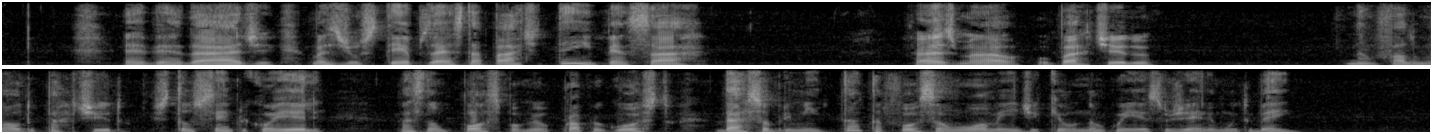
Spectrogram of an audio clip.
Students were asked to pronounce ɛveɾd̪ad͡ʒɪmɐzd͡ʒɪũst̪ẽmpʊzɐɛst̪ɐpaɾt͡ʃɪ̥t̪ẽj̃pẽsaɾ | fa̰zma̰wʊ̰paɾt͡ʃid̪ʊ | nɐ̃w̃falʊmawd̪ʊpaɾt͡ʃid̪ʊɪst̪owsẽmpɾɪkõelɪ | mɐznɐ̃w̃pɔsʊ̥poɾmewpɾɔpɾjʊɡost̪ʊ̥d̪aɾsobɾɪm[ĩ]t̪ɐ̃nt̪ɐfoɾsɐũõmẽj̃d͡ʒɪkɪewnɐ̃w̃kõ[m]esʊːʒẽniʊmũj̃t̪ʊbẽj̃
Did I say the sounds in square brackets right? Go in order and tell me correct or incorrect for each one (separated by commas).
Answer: correct, incorrect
